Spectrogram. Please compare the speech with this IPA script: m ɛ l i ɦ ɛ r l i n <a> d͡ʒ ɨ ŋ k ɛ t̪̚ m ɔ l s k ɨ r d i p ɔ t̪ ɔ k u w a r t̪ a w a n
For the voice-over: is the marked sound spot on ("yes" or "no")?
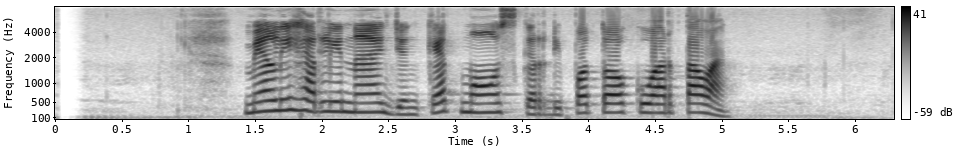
yes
